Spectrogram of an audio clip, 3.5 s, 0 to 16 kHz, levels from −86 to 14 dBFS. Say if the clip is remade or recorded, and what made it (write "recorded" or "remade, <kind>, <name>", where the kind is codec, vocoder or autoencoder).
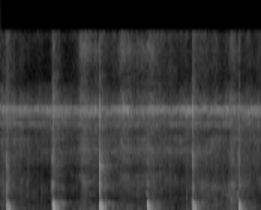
remade, autoencoder, DAC-VAE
